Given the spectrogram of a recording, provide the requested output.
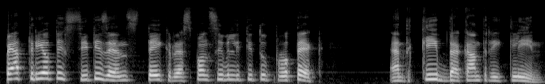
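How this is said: It is spoken with an Arabic English accent. "Kafil এভাবে বলবে"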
